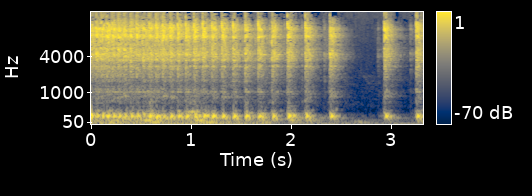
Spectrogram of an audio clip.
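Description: A prize wheel spins, its pointer ticking in a rapid rhythmic run of clicks that gradually spread apart and slow toward the end, alone without talk.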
